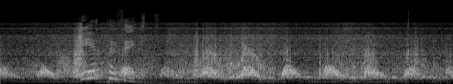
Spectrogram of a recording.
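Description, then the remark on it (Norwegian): A rapid, whooshing fetal heartbeat pulses through a Doppler speaker at a midwife's office, about two beats per second over a steady background hiss, with a brief scraping rustle early on. A probe with a dab of gel is held against the pregnant belly. “Og magien ved et ufødt livs hjerteslag kommer ut av høyttaleren hos jordmor.”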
